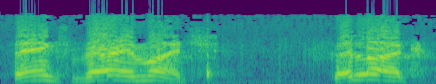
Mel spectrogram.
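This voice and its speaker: A young man playing a polite, easygoing army private in an old radio drama, with a folksy manner and husky voice. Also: high-pitched, unhurried, a bit bright, rough recording. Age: young adult.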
